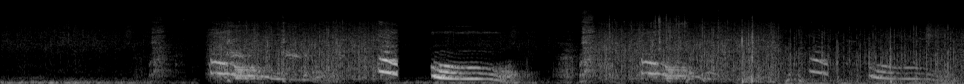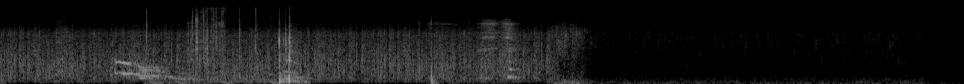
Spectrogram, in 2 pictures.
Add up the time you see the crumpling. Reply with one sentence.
The crumpling can be heard for 3 seconds in total.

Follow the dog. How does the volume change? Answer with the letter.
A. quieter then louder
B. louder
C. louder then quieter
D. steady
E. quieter
C.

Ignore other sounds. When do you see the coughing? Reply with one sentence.
You can hear the coughing from 2.2 to 3.5 s, from 6.7 to 8.2 s and from 13.8 to 14.8 s.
